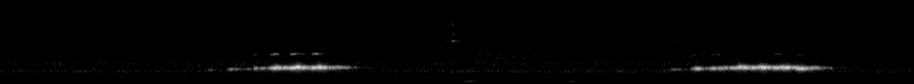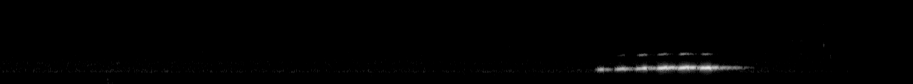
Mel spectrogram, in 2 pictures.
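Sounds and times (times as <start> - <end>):
Aegolius funereus owl calling: 2.2 - 3.6, 6.7 - 8.4, 15.1 - 16.7.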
